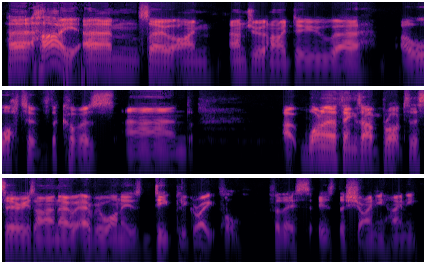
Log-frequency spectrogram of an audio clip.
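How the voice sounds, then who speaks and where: A man's voice: mid-range voice, moderate pace, a bit bright, no echo. A man chatting casually as a podcast guest, jokey and somewhat hesitant in his delivery. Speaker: cover artist, podcast guest. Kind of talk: casual group podcast chat.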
